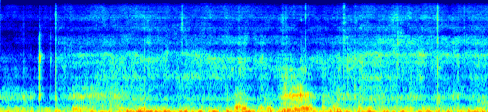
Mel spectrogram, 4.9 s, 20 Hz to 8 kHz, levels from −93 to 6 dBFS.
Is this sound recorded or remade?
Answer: remade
